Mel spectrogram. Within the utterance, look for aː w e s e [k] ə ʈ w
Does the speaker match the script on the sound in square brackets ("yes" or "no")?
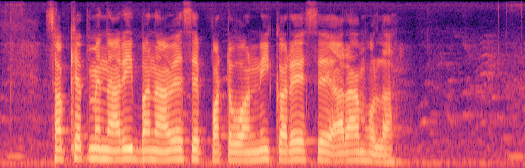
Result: no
